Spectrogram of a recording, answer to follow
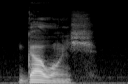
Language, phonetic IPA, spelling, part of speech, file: Polish, [ˈɡawɔ̃w̃ɕ], gałąź, noun, Pl-gałąź.ogg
